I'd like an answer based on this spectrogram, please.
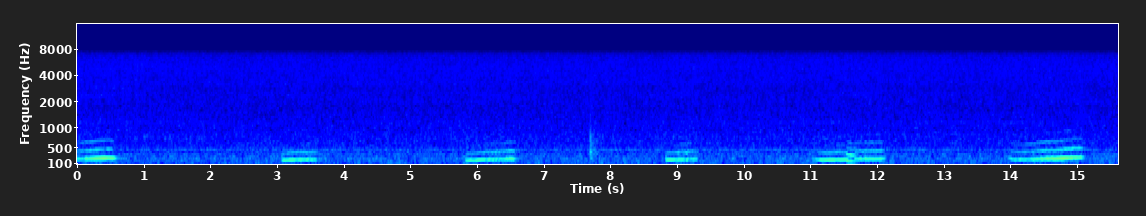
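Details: Sleeping domestic cat snoring: soft, nasal, slightly rising tones on each breath, repeating roughly every three seconds, quiet over a steady background hiss.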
